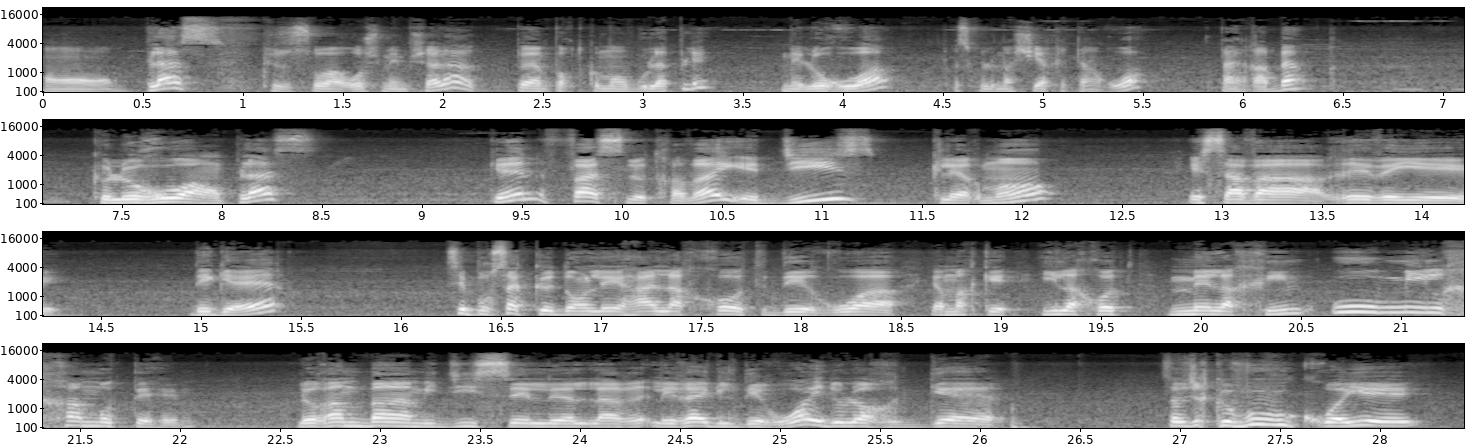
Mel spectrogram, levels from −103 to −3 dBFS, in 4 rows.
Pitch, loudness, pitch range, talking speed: 145 Hz, -16 LUFS, 130-170 Hz, 165 wpm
